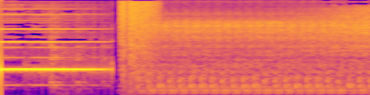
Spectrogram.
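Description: A loud, steady, single-pitch test-tone beep of the kind played with TV colour bars, lasting under a second and cutting off abruptly. A quieter steady noise follows.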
